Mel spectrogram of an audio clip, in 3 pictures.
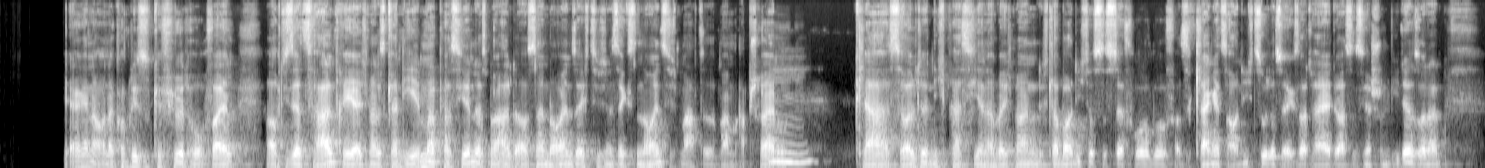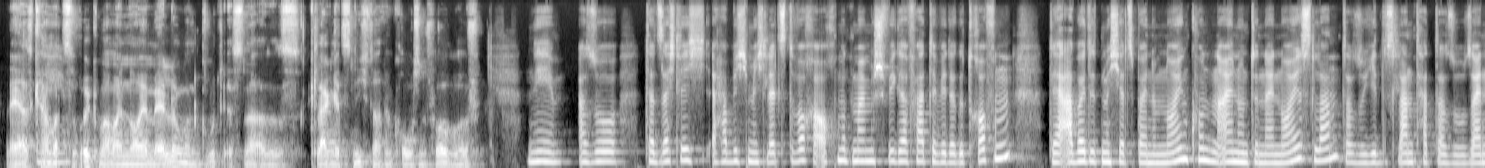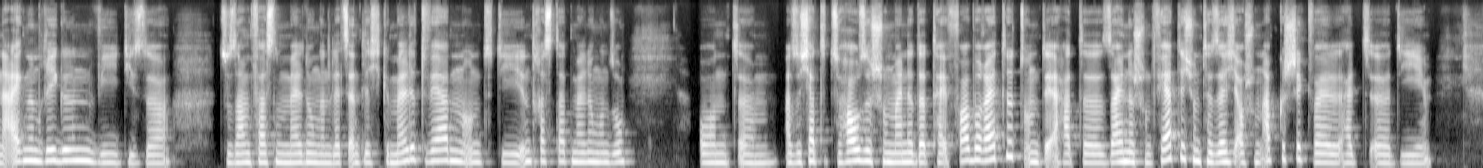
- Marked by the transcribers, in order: none
- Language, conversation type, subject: German, advice, Wie kann ich nach einem Fehler freundlicher mit mir selbst umgehen?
